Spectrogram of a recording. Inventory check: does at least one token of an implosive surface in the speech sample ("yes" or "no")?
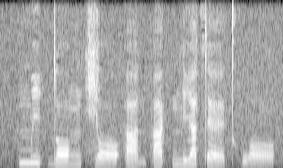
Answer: no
